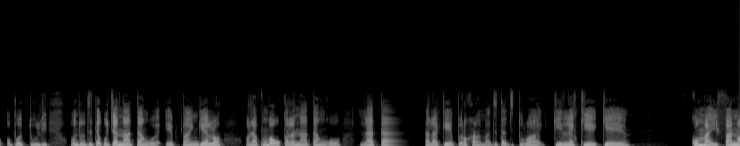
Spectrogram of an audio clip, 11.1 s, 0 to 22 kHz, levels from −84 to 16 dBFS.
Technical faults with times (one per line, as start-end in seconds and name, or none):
5.77-6.41 call audio freeze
